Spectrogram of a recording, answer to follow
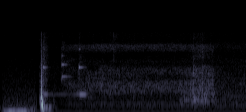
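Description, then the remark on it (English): A single short electronic phone call notification ding rings out with a sharp onset and a faint high tone lingering briefly, followed by a soft muffled rustle, with no talking. “Oh, did you get a phone call?”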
